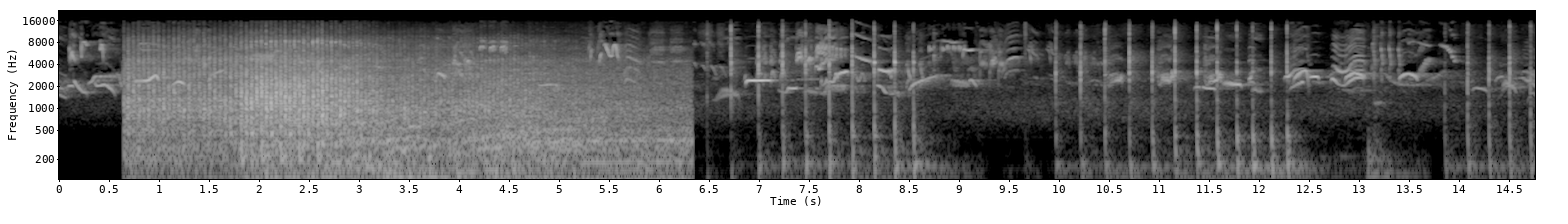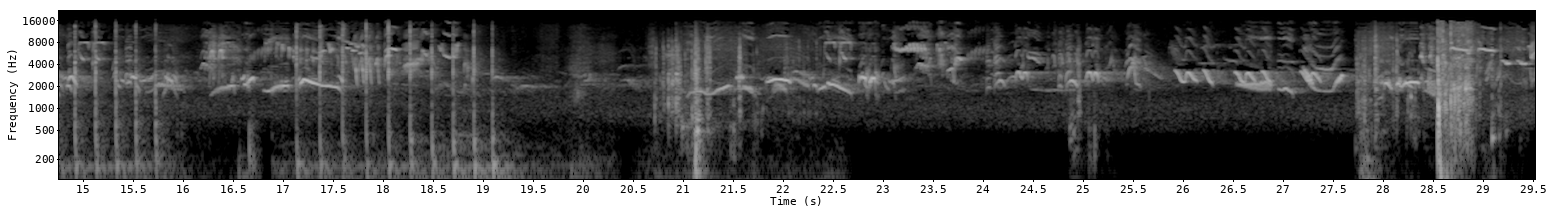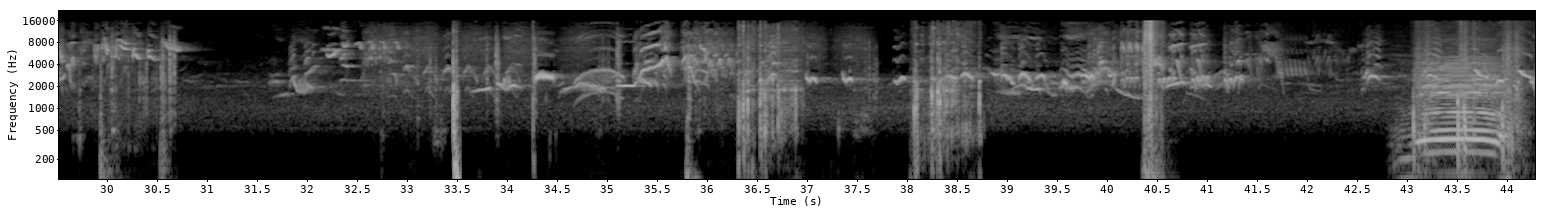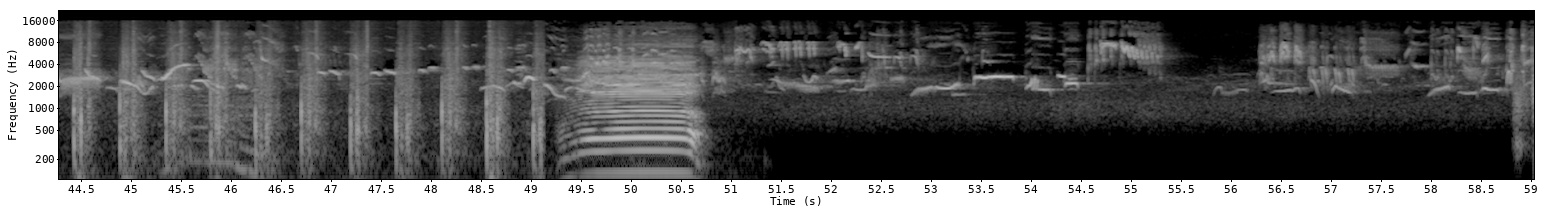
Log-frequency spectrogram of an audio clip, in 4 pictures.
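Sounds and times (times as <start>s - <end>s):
small birds chirping: 0.0s - 31.1s, 31.7s - 59.0s
rapid scraping rattle: 0.7s - 6.4s
sharp knocks of wood in sand: 9.9s - 12.6s, 43.0s - 49.3s.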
